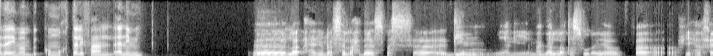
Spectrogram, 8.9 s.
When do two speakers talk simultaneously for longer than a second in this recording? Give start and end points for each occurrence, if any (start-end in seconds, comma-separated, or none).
none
